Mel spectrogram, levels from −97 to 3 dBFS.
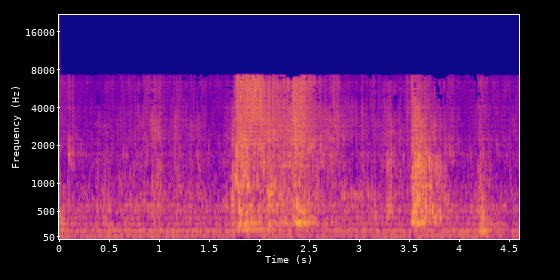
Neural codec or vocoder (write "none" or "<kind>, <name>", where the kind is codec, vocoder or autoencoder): vocoder, BigVGAN v2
